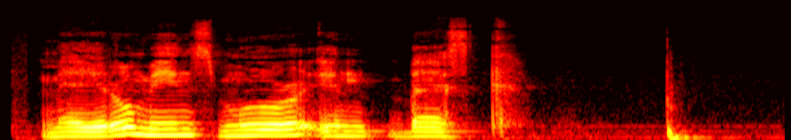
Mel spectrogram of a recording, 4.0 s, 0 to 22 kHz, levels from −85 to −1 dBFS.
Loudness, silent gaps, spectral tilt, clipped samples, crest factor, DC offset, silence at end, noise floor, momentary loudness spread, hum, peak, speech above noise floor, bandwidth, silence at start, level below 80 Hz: -16 LUFS; none; -8.5 dB/octave; under 0.1%; 14 dB; under 0.1%; 0.5 s; -56 dBFS; 18 LU; none; -2 dBFS; 40 dB; 10.5 kHz; 0.2 s; -44 dBFS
